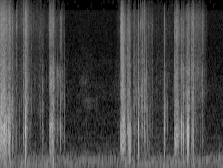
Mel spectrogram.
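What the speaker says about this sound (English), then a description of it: "You could hear the crunching of the snow as somebody marched through the snow." Footsteps crunch through snow in two bursts of crisp, crackly steps, close and fairly faint, separated by a quiet pause.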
